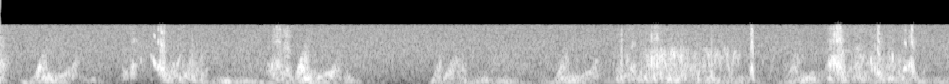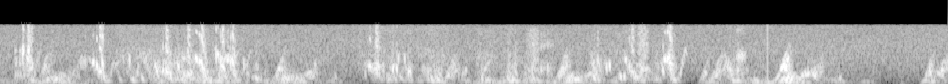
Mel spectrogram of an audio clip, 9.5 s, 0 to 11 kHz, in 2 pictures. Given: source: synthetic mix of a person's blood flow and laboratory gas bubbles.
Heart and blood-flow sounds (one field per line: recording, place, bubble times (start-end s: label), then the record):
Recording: Doppler ultrasound of blood flow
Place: precordium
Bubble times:
0.00-0.05 s: bubbles
0.60-1.07 s: bubbles
1.33-1.48 s: bubbles
3.06-3.71 s: bubbles
3.74-3.80 s: bubbles
4.12-4.63 s: bubbles
4.80-4.96 s: bubbles
5.15-6.11 s: bubbles
6.54-7.00 s: bubbles
7.12-7.22 s: bubbles
7.25-7.53 s: bubbles
7.68-8.19 s: bubbles
8.36-8.49 s: bubbles
From the record:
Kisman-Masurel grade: 332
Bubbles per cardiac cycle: rolling drumbeat, 9 or more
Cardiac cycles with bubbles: 50 to 99%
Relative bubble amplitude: moderate (0.250 to 0.450)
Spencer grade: 3 (all of the cardiac periods contain showers or single bubble signals, but not dominating or overriding the cardiac motion signals)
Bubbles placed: only in the low amplitude regions of the cardiac cycle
